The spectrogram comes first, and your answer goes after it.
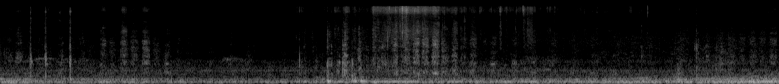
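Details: Quick, rhythmic panting from an American Pit Bull Terrier, about four breaths per second, growing louder partway through over a low rumbling background.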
